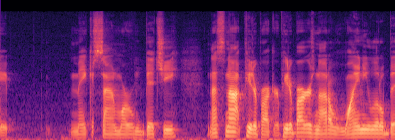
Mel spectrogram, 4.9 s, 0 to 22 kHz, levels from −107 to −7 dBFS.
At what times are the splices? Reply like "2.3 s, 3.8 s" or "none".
1.1 s, 1.7 s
